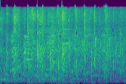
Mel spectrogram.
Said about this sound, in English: That means that we need all of your energy coming at us this way. That means when you see something great and you want to applaud, you applaud!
